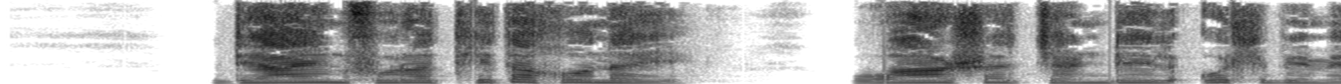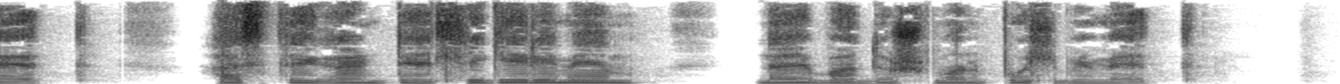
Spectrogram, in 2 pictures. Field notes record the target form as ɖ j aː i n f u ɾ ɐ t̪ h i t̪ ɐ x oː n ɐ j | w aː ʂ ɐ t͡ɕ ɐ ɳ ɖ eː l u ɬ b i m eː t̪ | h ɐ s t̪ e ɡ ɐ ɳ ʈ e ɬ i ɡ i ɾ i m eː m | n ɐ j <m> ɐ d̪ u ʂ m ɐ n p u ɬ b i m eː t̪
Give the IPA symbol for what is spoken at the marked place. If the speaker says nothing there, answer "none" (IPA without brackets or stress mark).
b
